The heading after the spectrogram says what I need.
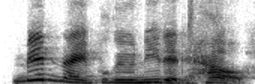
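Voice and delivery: plain reading voice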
